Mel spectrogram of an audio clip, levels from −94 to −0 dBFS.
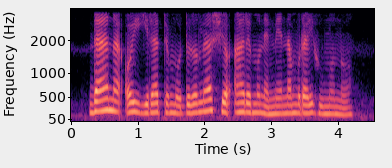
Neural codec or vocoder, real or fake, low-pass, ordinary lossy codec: codec, 24 kHz, 0.9 kbps, WavTokenizer, medium speech release version 2; fake; 3.6 kHz; none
